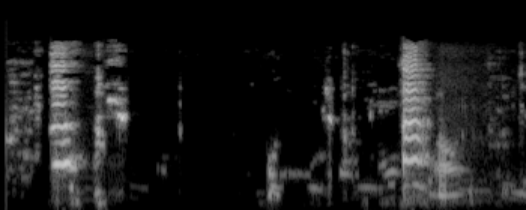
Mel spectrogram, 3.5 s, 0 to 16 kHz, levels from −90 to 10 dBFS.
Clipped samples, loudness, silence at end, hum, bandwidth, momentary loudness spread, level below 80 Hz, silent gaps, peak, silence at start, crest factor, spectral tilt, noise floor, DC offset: under 0.1%; -17 LUFS; 0.45 s; none; 8.2 kHz; 16 LU; -80 dBFS; 1.44-1.55 s; 0 dBFS; 0.05 s; 22 dB; 2 dB/octave; -58 dBFS; under 0.1%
